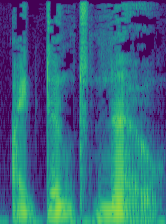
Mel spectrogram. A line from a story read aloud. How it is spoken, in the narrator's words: said Sirius slowly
